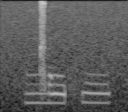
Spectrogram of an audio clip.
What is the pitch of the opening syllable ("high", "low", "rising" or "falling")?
high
